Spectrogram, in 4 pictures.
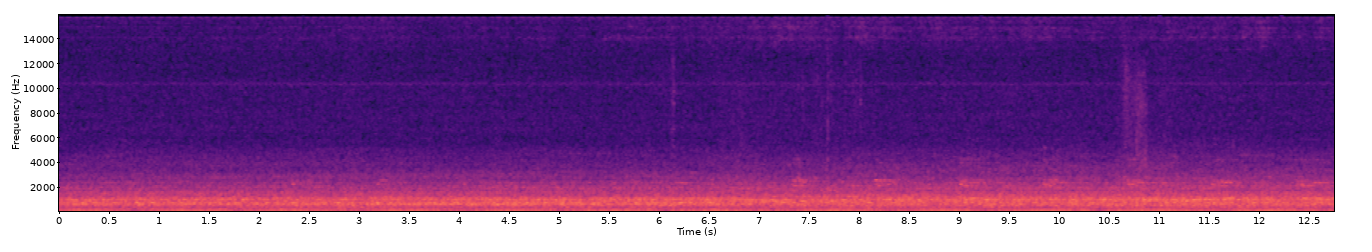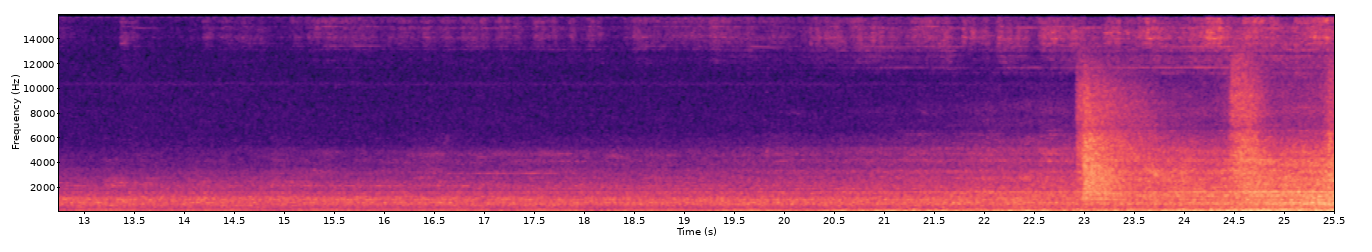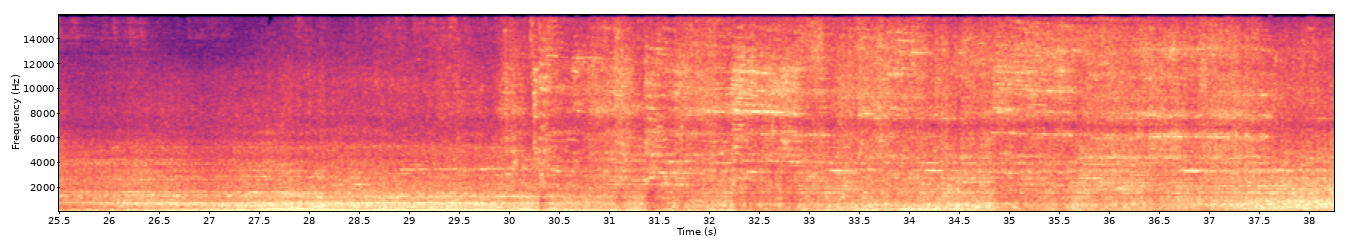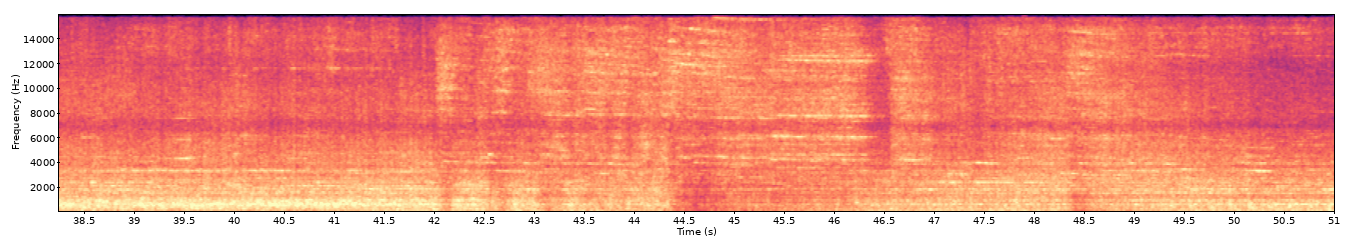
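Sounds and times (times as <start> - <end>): diesel locomotive engine rumble: 0.0 - 51.0
train wheels squealing: 16.3 - 18.5, 20.6 - 51.0.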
